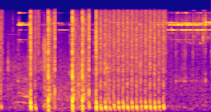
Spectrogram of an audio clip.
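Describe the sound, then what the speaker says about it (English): Rapid automatic gunfire in Escape from Tarkov, a few loud separate shots followed by a fast, steady burst of about twenty rounds, close and sharp, with no talk over it. "Oh, he shot me."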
